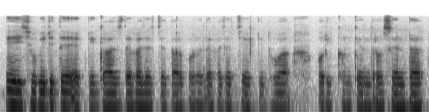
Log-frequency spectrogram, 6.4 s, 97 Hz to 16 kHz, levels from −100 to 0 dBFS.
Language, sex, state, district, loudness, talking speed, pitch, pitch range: Bengali, male, Tripura, Unakoti, -19 LUFS, 140 wpm, 120 Hz, 120-125 Hz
